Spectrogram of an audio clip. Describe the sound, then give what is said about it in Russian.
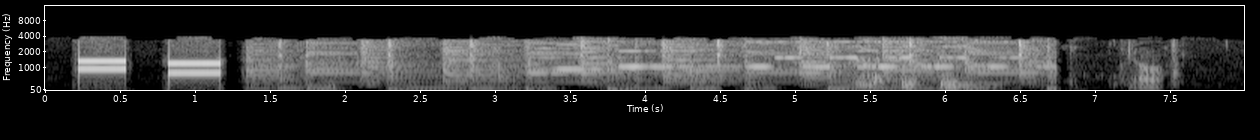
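Two telephone keypad tones dial an extension on a company's automated phone line: short, steady, loud beeps with a brief gap between them, followed by continuous talking. “Если вы знаете внутренний номер сотрудника, наберите.”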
